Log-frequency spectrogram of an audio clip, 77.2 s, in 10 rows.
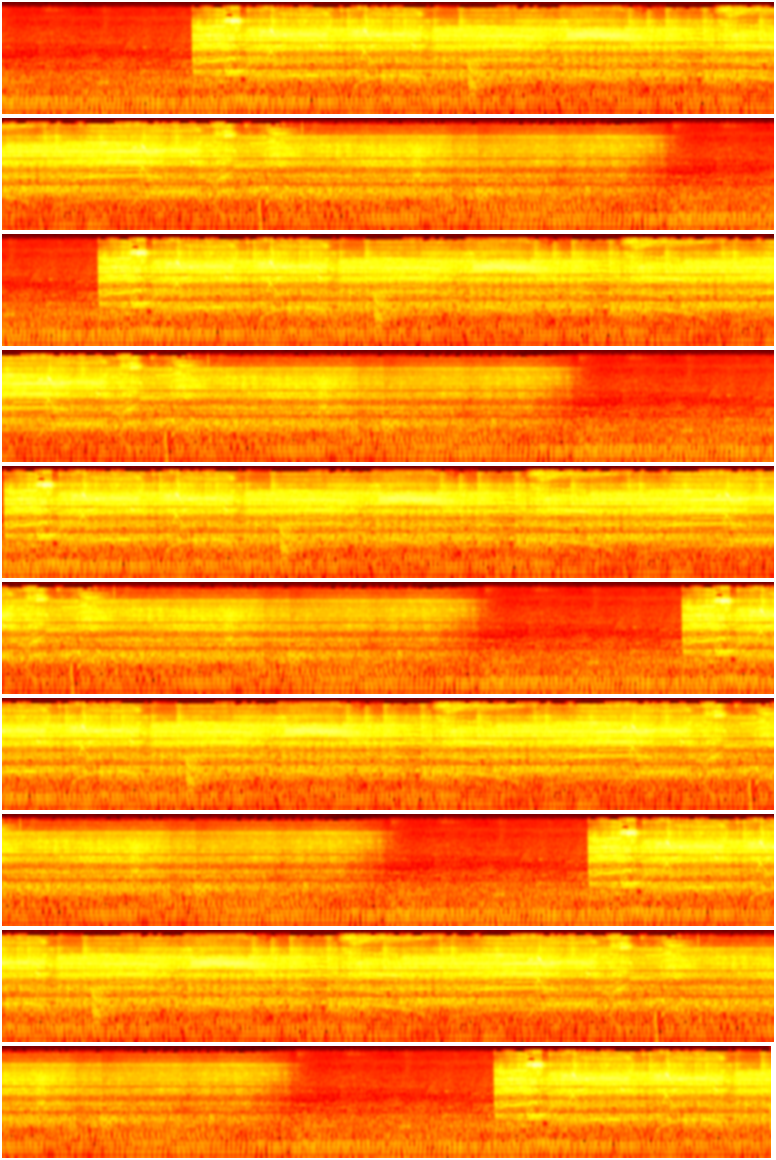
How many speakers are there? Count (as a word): zero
